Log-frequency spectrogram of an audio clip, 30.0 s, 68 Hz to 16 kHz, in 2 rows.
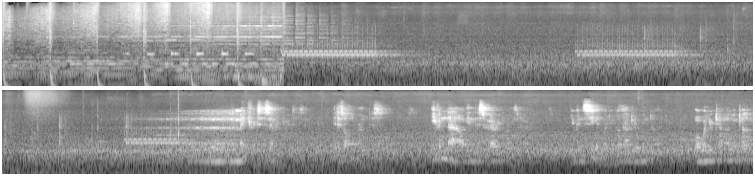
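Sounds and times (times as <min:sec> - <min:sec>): steady low rumble: 0:00.1 - 0:30.0
payphone ringing two-tone warble: 0:02.9 - 0:08.0, 0:11.5 - 0:13.9.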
